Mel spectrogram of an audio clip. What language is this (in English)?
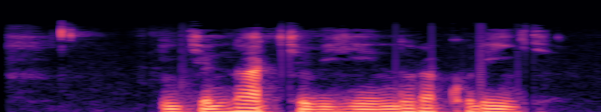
Kinyarwanda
